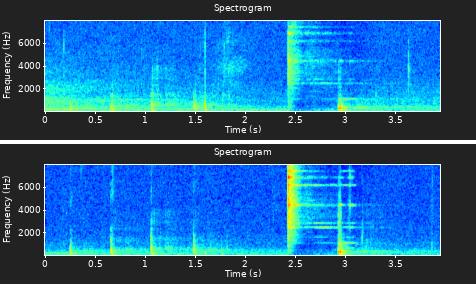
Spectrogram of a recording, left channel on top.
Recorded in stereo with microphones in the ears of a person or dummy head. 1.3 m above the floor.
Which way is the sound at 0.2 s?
60° right (ahead or behind).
